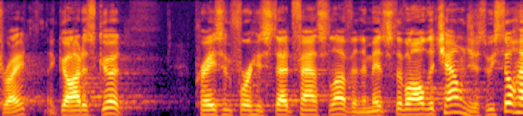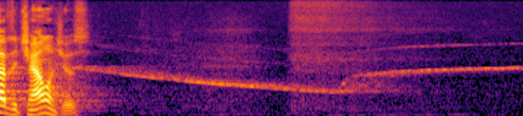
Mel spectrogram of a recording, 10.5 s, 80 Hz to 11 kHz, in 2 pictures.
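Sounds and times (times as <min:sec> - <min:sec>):
speech: 0:00.0 - 0:01.4, 0:02.0 - 0:06.2
ambulance siren wailing outside: 0:03.2 - 0:10.4.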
